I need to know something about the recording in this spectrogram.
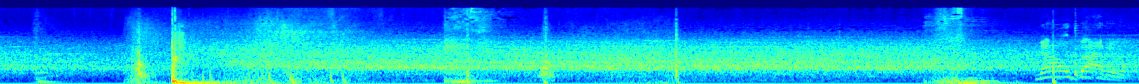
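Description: A large crowd cheers and roars steadily.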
